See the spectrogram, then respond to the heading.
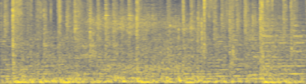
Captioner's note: lion growls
